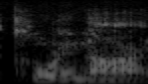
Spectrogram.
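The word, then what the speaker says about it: Kolinahr: apparently to stay yes you were undergoing the culiner discipline sit down if you are referring to the colar doctor you are correct well however it's pronounced Mr Spock it's the Vulcan ritual that's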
